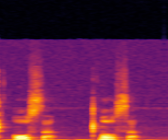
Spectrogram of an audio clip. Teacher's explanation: you use your teeth, your tongue, to sort of suck air in.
